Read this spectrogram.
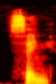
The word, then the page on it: seng: Norwegian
